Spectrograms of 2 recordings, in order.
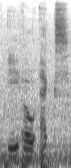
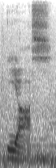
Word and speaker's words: EOS: Some people are saying EOX, some people are saying EOX, but it is actually pronounced like it has an S on the end. So EOS.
